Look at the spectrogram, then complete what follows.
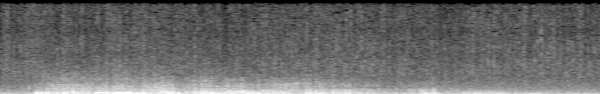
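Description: Rolling thunder over steady rain and deep brown noise. The rumble swells in about half a second in, is loudest over the next two seconds, then fades out near the end.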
